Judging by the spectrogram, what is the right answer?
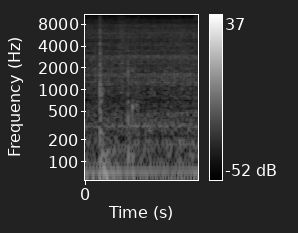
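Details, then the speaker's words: GWM Cannon diesel starts quickly with a short thump and settles into a steady, deep idle with no stumble or knock, after the steering-unable-to-unlock fault cleared following reconnecting the battery and refixing wiring and earths; no fault codes remain. "steering loocks working again start straight back up no worries"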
